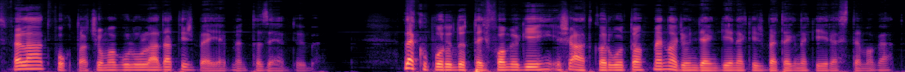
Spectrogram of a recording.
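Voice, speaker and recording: A male audiobook narrator reads a suspense novel aloud at a steady, measured pace. His mid-pitched voice carries a gravelly fry, and the scripted narration is recorded dry and close with no room echo.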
